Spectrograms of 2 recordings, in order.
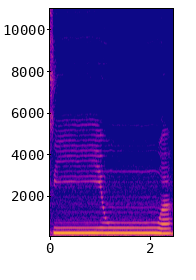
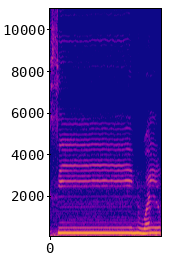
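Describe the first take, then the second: First: The n sound merges into the following w. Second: The n sound is said clearly before w. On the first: The speaker calls it wrong. "You will not merge. You will not say siwa" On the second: The speaker calls it right. "you'll just say this noon clearly"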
